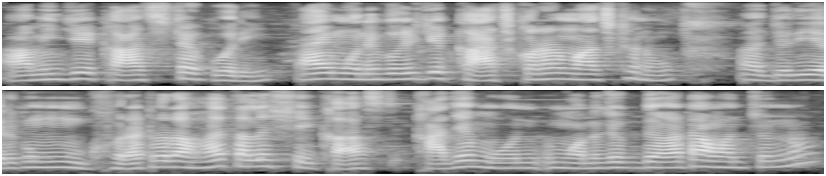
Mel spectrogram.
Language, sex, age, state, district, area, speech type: Bengali, male, 18-30, West Bengal, Birbhum, urban, spontaneous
